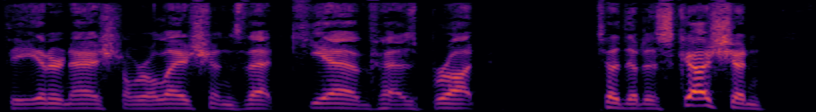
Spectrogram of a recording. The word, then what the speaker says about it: Kiev: say out of Kiev which isn't called keev it's called Kiev and don't uh steal a syllable from from Kiev it's not ke it's Kev and uh the associated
